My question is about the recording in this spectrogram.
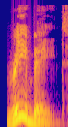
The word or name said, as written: rebate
